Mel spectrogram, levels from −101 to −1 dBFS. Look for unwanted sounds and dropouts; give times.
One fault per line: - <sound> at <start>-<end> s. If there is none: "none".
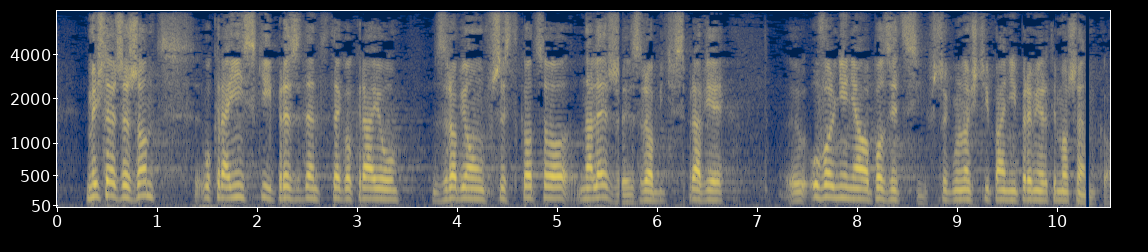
- dropout at 5.6-5.7 s
- dropout at 10.3-10.3 s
